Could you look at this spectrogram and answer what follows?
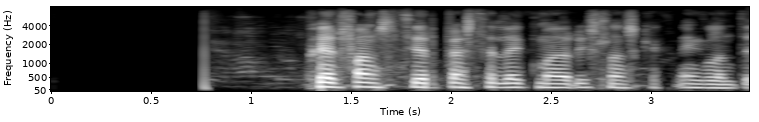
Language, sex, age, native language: Icelandic, male, 20-29, Serbo-Croatian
